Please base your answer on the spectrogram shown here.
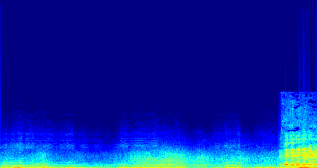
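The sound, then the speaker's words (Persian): A distressed horse makes loud, drawn-out cries with a strained, buzzing quality that carry on throughout, ending in a brighter, harsher burst. “آروم باش اسب خوب، این کارو نکن. آروم باش.”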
